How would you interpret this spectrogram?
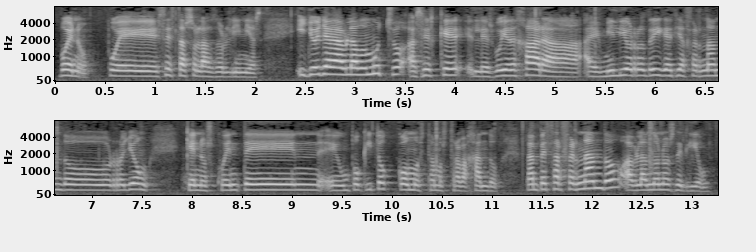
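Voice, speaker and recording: A woman's voice: a little high, moderate pace. A woman presenting at a conference, speaking hesitantly and trailing off at the ends of phrases. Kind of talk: conference talk.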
